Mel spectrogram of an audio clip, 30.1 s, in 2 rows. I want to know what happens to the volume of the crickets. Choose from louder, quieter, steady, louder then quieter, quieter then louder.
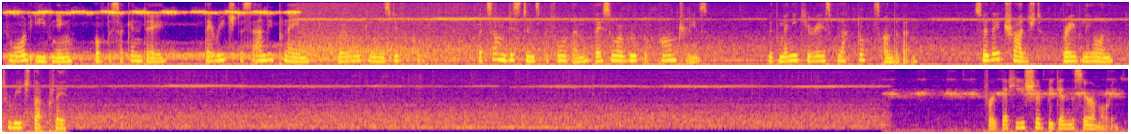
quieter.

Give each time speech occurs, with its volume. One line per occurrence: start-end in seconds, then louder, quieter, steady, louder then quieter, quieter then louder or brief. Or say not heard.
0.0-15.9 steady
28.1-30.0 brief.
